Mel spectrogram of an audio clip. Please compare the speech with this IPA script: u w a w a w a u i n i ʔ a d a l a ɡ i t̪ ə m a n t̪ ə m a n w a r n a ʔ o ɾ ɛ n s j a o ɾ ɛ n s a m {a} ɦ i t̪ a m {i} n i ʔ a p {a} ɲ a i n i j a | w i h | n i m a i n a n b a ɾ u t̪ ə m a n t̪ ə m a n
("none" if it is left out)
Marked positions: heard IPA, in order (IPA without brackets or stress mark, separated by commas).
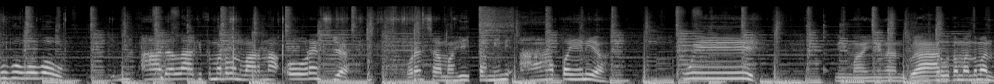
a, i, a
